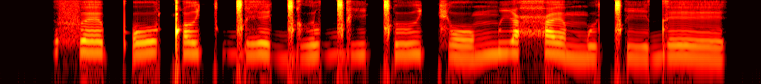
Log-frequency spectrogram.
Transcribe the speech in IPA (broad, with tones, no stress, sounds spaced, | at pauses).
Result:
f ɛ˦˥ pʼ o˧˥˧ ǃ ʌ˧˥˧ c ɡ͡ǀ e˥˩ ɡ͡ǀ ɯ˨˥ l ɡ͡ǀ i˥˩ ǀ ɯ˧˥˧ c o˨˩˦ m i˦˥ ħ ɛ˥˩ m ɯ˨ ǀ i˨˩˦ d e˥˩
